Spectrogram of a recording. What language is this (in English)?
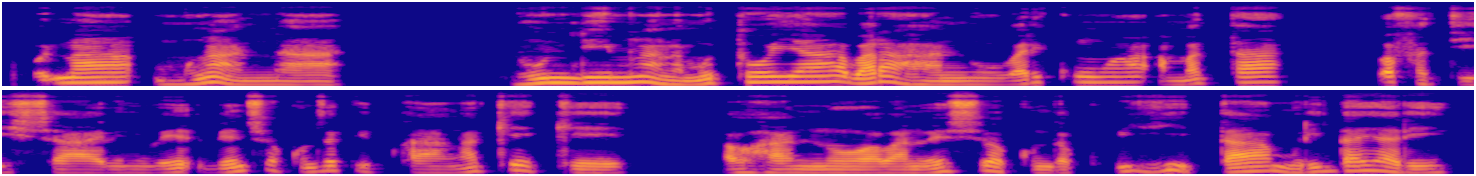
Kinyarwanda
